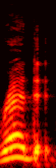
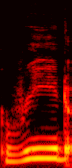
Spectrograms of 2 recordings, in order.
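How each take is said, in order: First: The vowel is short, rhyming with bed. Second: The vowel is long, rhyming with seed. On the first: It is the colour or the past tense of the verb. "this was going to be pronounced red" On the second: It is the present tense of the verb. "can be pronounced read or red depending on the context"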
